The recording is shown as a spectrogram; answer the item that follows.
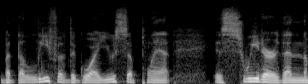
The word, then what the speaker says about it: guayusa: who don't like mate might prefer something like guayusa which is spelled g-u-a-y-u-s-a g-u-a-y-u-s-a guayusa which is from ecuador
